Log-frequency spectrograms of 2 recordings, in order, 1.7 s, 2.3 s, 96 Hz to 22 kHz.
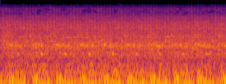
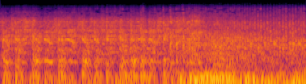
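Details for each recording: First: Ford 7.3 diesel parts truck with radiator, condenser and intercooler removed: heavy idle with a deep chugging beat lurching unevenly, white smoke; rough idle, glow plugs being tested against 0.6-ohm reference. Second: 7.3 diesel parts truck with radiator fitted and fuel pump jumpered: cranks briefly, fires after about a second and a half, then settles into a steady, even diesel idle clatter with no stumble; normal idle.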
